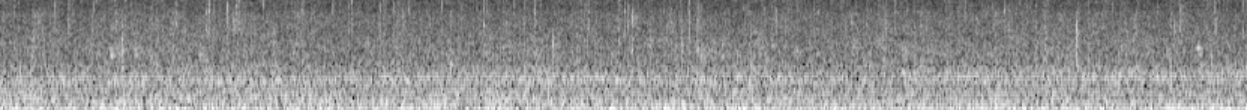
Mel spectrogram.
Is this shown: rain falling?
yes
